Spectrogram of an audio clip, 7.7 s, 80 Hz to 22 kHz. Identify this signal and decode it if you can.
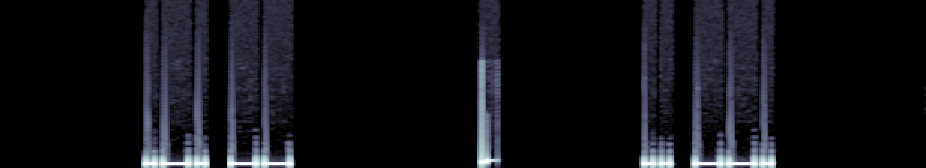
Morse code, heard as a keyed tone, about 17 wpm, 700 Hz. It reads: RM IG
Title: Top Two Letter Combinations in Words 17wpm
